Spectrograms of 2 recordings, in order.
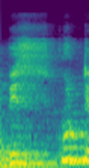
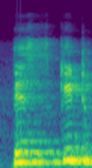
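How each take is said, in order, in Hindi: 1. आखिरी अक्षर kut जैसा सुनाई देता है। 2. आखिरी अक्षर kit जैसा सुनाई देता है। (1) "बिस्कुट नहीं" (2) "बिस्किट पढ़ते हैं"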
